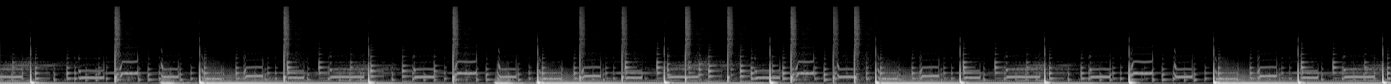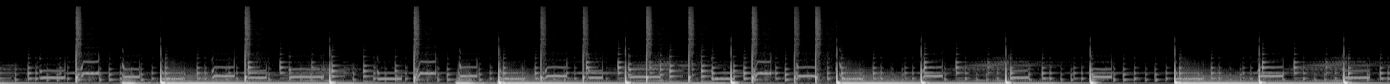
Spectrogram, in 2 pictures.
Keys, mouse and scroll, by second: 3.7 super+KP_Subtract, 6.3 click, 9.0 KP_Add, 11.2 super+KP_Subtract, 13.5 click, 16.3 click, 16.5 Tab, 18.6 click, 22.1 click, 25.2 Delete.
